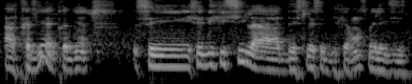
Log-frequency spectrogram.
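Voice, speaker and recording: Older male guest from Congo, very low voice, measured answers, roomy recording with faint noise. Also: darkish tone. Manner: measured, explanatory. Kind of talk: interview answers. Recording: echoey room with faint noise.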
